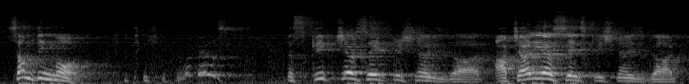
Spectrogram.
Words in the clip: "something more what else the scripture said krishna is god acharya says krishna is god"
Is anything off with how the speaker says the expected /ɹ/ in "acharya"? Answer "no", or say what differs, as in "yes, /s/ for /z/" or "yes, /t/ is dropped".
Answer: no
